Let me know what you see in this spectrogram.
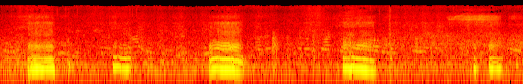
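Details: A sleeping cat snoring on a Sunday late morning: repeated nasal, buzzing snores with each breath, about five in ten seconds, over faint room noise.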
